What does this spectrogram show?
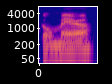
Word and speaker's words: O'Marra: excited to have jack o'mara on the show i said it right jack so for anyone who is wondering it's oh man yes not on aura or whatever but um pleasure to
